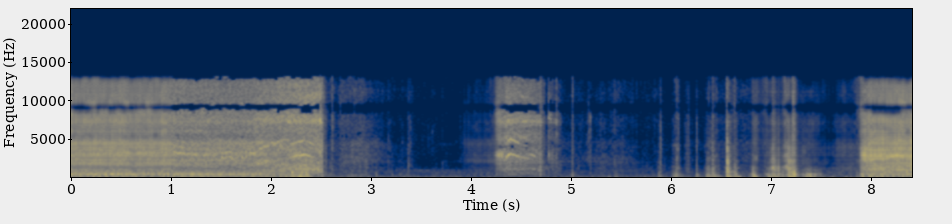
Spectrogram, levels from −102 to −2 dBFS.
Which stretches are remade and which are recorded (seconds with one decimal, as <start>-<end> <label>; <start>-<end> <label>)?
0.0-1.0 remade; 1.0-3.9 recorded; 3.9-4.3 remade; 4.3-6.8 recorded; 6.8-8.4 remade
